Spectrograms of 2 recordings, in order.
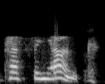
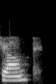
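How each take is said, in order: First: It is said the standard outsider way. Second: It is said the local South Philly way. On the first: This is how outsiders say it should be said. "no, it's Passyunk" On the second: This is how locals say it. "that's how we say it"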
